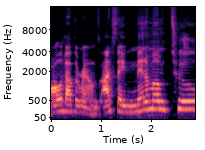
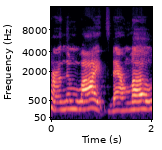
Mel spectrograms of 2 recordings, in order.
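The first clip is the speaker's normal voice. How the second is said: put-on country accent with raised voice; 4 semitones higher, 6 dB louder than usual. Asked to say something in the country way, the speaker tries a country accent. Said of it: "Not that country accent".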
